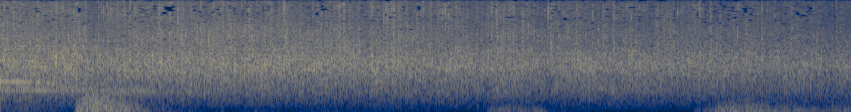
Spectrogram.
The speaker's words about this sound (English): If we're going to clap, we all do it together. Because we're not Democrats at the State of the Union. Like, there's unity in this house. Can we try that again? Can we all clap together?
